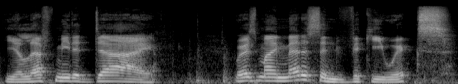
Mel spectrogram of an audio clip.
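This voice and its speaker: A woman's voice: extremely low pitch, lively intonation, slow, a bit bright, a little hiss or hum, heavily acted. A woman voicing a medium possessed by a vengeful male ghost, in old-time radio drama style, menacing and taunting.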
